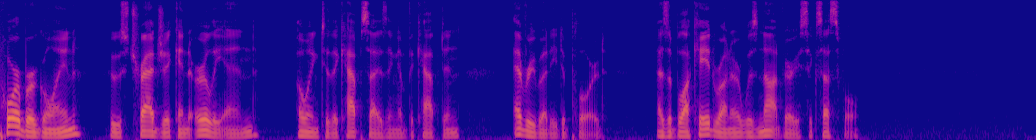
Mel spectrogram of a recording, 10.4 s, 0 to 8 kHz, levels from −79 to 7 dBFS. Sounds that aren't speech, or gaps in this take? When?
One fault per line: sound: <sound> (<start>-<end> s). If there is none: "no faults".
no faults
